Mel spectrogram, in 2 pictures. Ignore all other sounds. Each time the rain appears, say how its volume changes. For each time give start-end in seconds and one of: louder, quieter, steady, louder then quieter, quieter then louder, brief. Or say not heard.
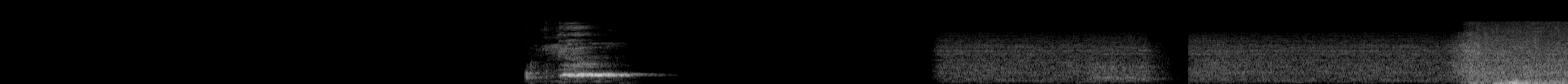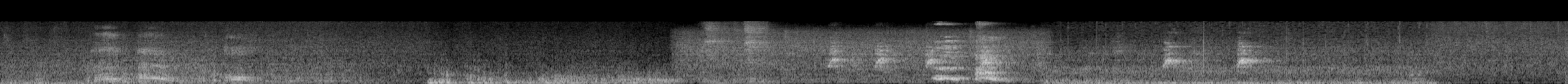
9.3-31.3 louder.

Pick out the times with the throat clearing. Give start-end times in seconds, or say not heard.
5.2-6.3, 16.6-18.2, 25.0-25.8.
